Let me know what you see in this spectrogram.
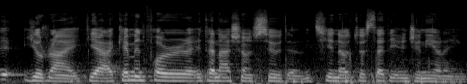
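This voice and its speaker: Over noticeable background noise, a woman talks at a fairly quick pace with a very deep, low pitch and ordinary pitch variation. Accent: Iraqi. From Iraq, Baghdad. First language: Arabic. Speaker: nonprofit founder, former engineer. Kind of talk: interview. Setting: event venue, gala. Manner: halting.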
